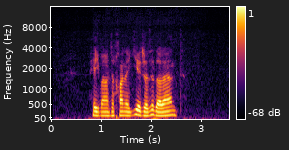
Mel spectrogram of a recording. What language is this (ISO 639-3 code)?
fas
